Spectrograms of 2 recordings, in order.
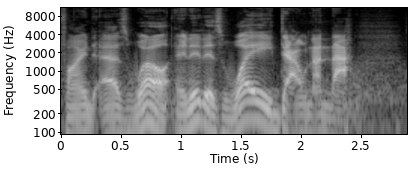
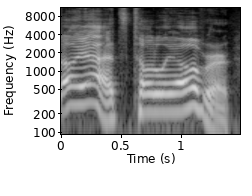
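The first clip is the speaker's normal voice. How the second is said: higher, louder fake cheer; mock sarcastic reassurance; 11 semitones higher, 7 dB louder than usual. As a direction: sell a fib you know is false.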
